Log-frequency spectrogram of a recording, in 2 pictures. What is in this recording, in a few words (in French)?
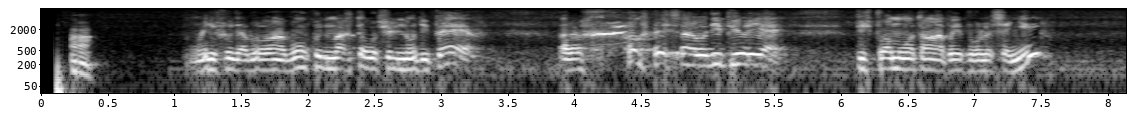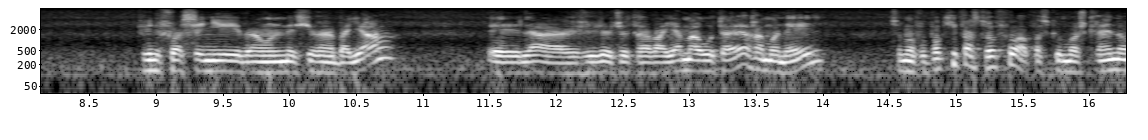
bourgogne, accents de France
